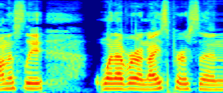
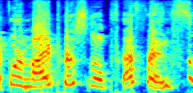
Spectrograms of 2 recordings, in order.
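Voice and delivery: louder, higher, laughing comeback; laughing retort; 8 semitones higher, 4 dB louder than usual. Retold or imitated. Retelling her retort to the coworker, loud and laughing. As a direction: snap back through laughter.

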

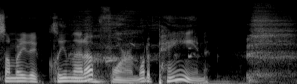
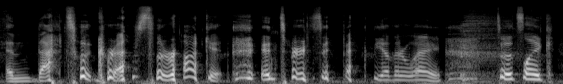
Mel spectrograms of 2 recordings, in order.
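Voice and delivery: laughing; 10 semitones higher, 4 dB louder than usual. Real, not acted.

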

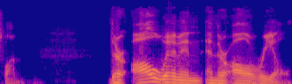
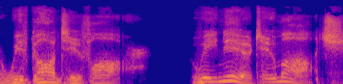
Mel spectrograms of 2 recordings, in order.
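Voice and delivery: slow, stretched-out bad movie acting; hammed-up action-film line, dragged out; Keanu Reeves character; 2 semitones higher, much slower than usual. Joking about going too far as a bad film character, slow and hammy. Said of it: "Be like a bad fucking Keanu Reeves character".

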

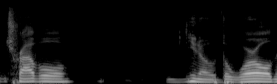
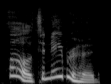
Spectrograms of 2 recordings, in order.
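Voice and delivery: put-on much higher, relieved little-kid voice; childlike surprise; 13 semitones higher, 5 dB louder than usual. A child arriving in Texas, surprised it is normal. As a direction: sound like a six-year-old pleasantly surprised. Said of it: "but I'm six".

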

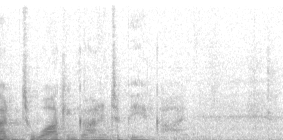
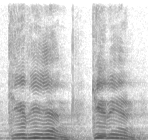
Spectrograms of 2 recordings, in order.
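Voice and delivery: high-pitched, pressing call; urgent beckoning; 13 semitones higher, 4 dB louder, slower than usual. Acted. Voicing God calling the hesitant in, high and urgent. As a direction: urge them inside, pitched way up.

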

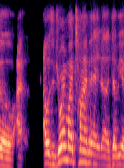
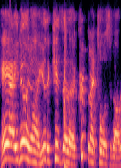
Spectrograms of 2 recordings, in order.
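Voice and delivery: friendly trainer greeting; 6 semitones higher, 5 dB louder, faster than usual. Retold or imitated. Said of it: "He's like".

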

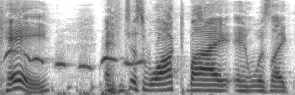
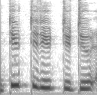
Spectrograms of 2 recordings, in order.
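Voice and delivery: high little doot doot doots, tiptoeing; sneaky doot humming; 8 semitones higher, 4 dB quieter than usual. Retold or imitated. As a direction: hum doot doot while sneaking in. Sneaking again, doot sounds.

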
